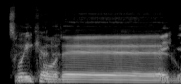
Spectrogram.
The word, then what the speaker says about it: Suikoden: Suikoden? Suikoden.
